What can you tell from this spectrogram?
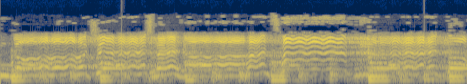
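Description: Opera recording: a voice sings high, sustained notes with wide vibrato over orchestral accompaniment.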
